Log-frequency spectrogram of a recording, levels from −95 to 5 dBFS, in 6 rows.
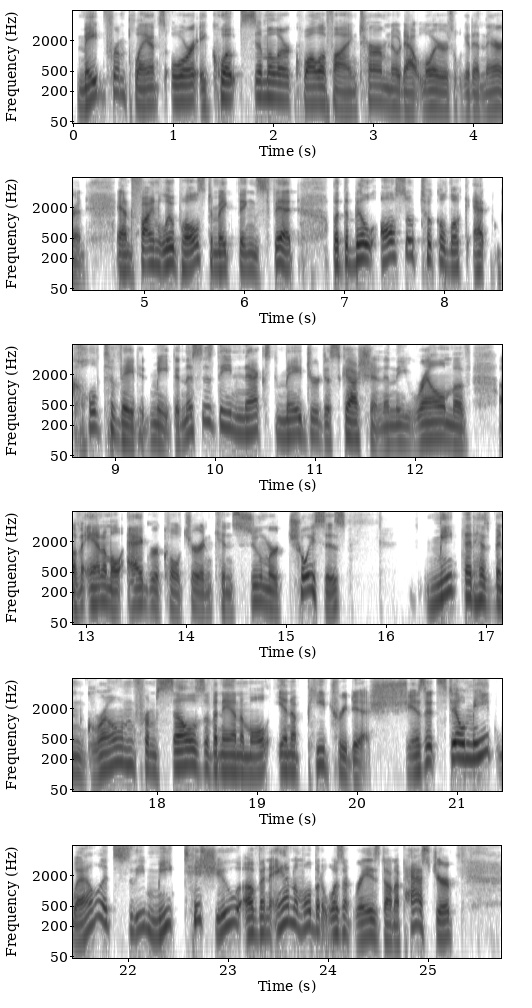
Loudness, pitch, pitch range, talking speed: -24 LUFS, 140 Hz, 120-170 Hz, 195 wpm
